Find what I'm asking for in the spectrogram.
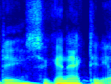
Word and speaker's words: Schenectady: I think she was from Schenectady, New York, if you how you pronounce that. – Schenectady. – Okay, I was way off.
